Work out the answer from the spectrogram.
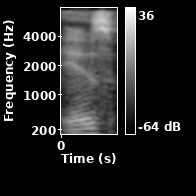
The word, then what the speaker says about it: hay: So H-A-Y means there is or there are, and the H is silent.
